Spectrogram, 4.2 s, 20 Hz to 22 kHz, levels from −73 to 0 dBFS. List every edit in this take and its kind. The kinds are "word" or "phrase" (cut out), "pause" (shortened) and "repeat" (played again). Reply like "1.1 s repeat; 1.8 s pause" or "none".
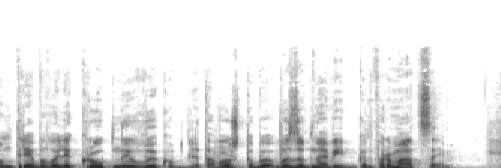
3.0 s word

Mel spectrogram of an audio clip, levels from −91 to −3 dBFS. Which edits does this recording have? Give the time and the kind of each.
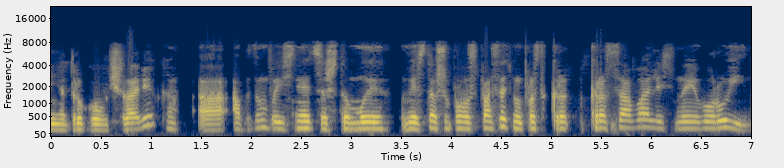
1.4 s pause; 3.4 s pause

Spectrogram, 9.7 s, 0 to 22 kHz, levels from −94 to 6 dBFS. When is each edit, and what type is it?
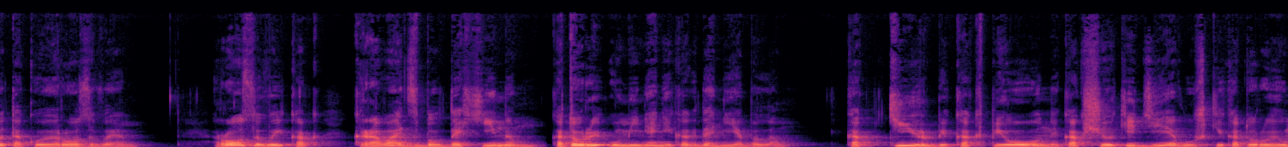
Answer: none

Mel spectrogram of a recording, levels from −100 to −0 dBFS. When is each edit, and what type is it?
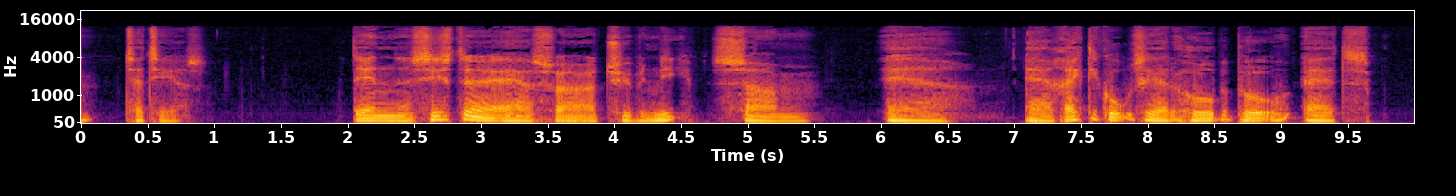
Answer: none

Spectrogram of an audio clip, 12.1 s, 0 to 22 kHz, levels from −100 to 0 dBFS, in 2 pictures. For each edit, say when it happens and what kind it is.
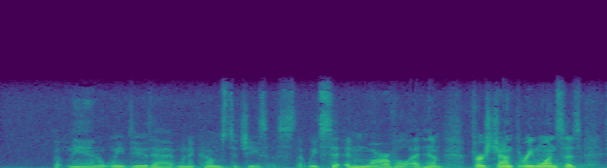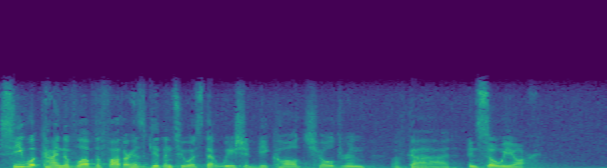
1.1 s phrase; 3.2 s word; 9.9 s pause; 10.7 s pause

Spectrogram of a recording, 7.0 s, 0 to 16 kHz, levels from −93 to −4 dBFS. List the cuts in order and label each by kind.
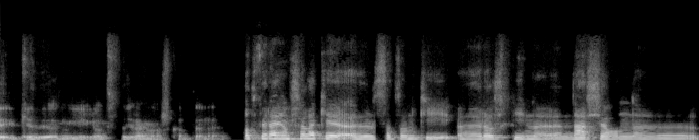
3.7 s word

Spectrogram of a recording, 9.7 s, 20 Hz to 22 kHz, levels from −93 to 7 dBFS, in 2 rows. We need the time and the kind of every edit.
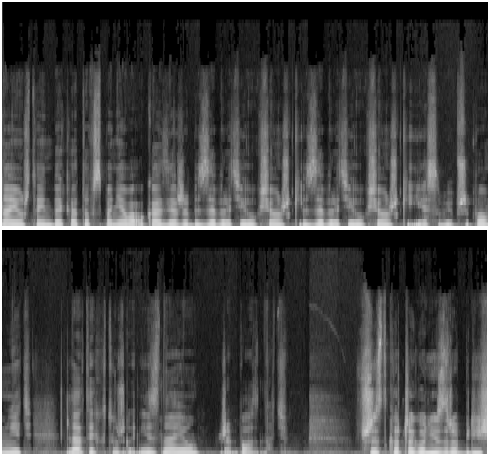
3.0 s repeat; 6.1 s word; 7.2 s word

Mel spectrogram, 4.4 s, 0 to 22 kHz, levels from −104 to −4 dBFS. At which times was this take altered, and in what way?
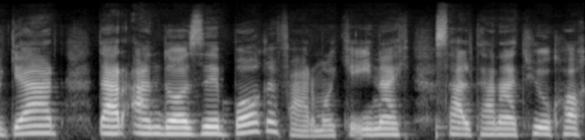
1.7 s word; 2.1 s word; 3.3 s word

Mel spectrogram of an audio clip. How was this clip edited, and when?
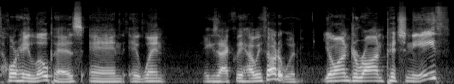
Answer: none

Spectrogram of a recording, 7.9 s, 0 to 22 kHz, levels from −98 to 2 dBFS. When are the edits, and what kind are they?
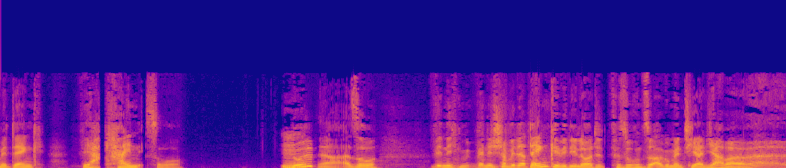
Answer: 1.0 s word; 1.4 s word; 3.1 s word; 4.3 s word; 5.3 s word; 6.0 s word

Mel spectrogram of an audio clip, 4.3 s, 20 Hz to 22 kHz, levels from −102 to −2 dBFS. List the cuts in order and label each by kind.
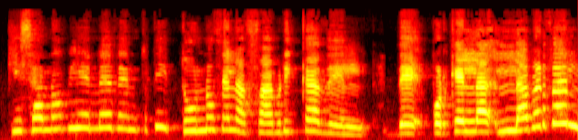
1.1 s word; 1.6 s word; 2.9 s pause

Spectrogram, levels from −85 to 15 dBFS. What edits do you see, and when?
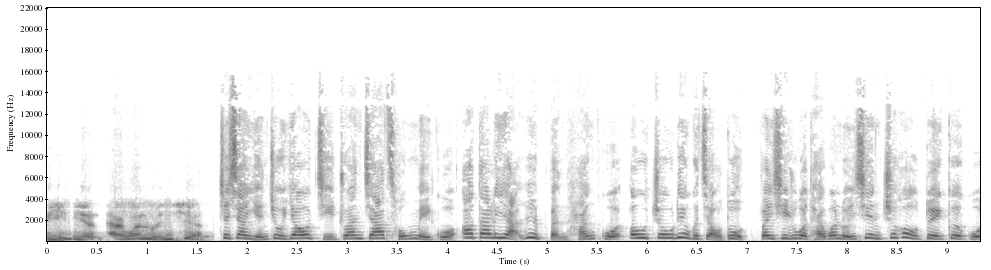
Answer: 5.8 s phrase

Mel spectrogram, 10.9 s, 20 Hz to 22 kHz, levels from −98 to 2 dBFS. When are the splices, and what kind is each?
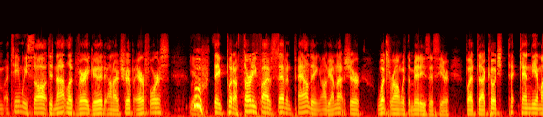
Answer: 0.9 s word; 6.5 s word

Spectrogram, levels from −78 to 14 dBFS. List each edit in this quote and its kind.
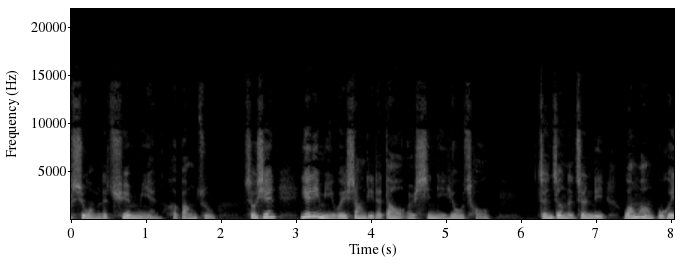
none

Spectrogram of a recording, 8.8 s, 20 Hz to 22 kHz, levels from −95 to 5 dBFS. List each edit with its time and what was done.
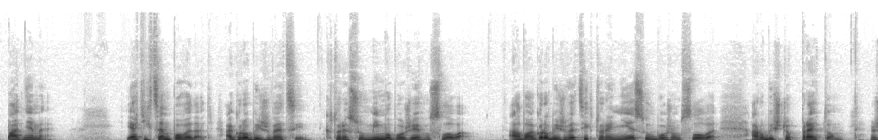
2.2 s pause

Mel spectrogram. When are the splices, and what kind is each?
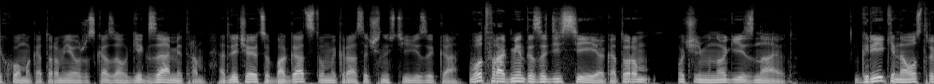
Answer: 2.1 s pause; 4.7 s pause

